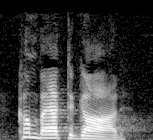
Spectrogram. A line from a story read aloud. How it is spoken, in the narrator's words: plead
